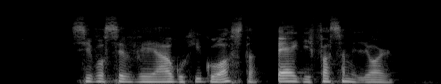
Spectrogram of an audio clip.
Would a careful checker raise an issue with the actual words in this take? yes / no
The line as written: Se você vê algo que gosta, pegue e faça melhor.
no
